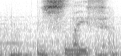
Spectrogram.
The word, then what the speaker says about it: Slaith: It rhymes with Wraith. Slaith.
